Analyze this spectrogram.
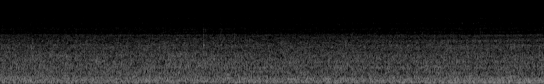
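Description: Shallow rocky stream flowing steadily, a constant rush of water with no distinct splashes.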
